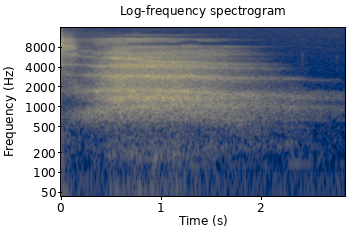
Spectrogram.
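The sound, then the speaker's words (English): A deep, long breath in and out during a guided eyes-closed relaxation exercise: one slow, airy breath that swells, holds steady, then gradually fades away, soft and alone without any talking. “And we're going to take another deep, long breath in and out.”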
